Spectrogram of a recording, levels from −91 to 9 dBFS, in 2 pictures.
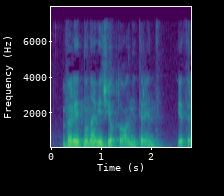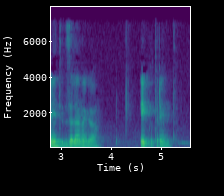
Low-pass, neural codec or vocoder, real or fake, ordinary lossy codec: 7.2 kHz; none; real; MP3, 48 kbps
